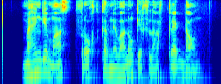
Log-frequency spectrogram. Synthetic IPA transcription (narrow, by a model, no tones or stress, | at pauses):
mɛɦɛ̃ŋɡemaːskfɐɾoːxt̪kɐɾneʋaːlõkexɪlaːfkɾɛːk̚ɖaːʊn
